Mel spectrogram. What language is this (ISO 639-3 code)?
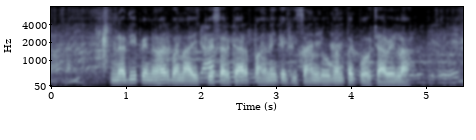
bho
